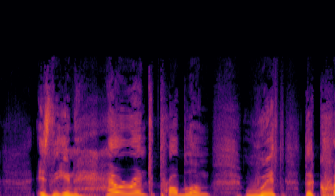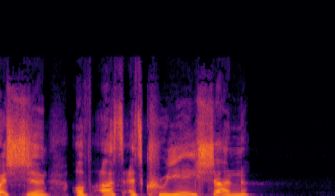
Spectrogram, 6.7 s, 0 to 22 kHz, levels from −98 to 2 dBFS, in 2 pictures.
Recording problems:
none

